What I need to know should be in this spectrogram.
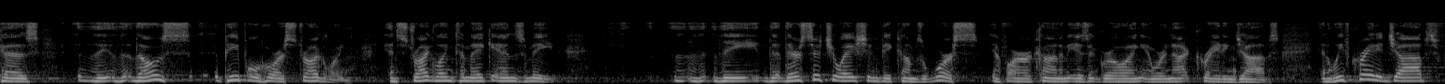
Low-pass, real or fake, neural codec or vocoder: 7.2 kHz; real; none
